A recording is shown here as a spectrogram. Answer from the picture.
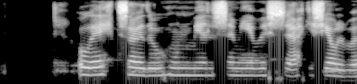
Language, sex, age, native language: Icelandic, female, 11, Icelandic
